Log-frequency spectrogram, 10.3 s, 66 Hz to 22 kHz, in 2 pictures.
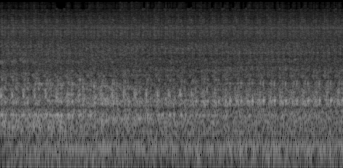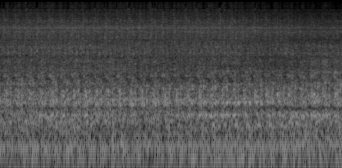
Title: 2000 7.3L PSD Rough idle, no power, white smoke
